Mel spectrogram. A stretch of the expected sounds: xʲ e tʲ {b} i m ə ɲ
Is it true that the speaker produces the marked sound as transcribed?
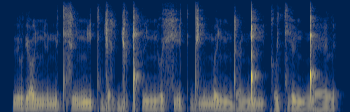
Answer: no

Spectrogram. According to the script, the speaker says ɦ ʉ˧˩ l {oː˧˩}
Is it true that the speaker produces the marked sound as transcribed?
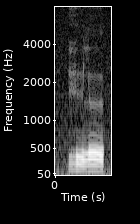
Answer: no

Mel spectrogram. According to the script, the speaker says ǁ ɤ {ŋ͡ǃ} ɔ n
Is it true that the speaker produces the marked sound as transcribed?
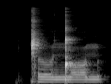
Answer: yes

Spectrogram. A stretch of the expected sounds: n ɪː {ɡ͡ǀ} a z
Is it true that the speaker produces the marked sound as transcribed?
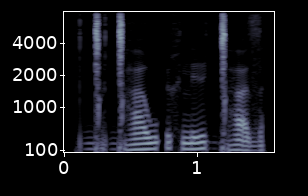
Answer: yes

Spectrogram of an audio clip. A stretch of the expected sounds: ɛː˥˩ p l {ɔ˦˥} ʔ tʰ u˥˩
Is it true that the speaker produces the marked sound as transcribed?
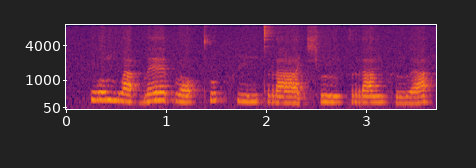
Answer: no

